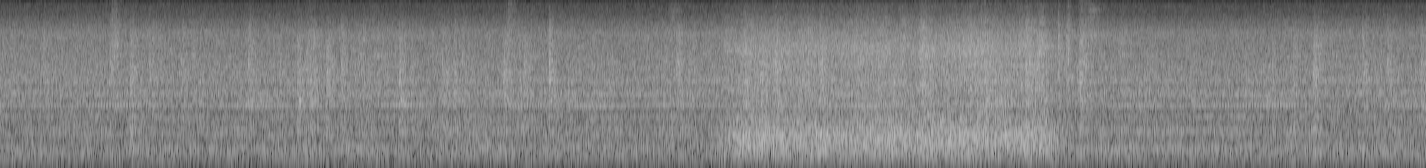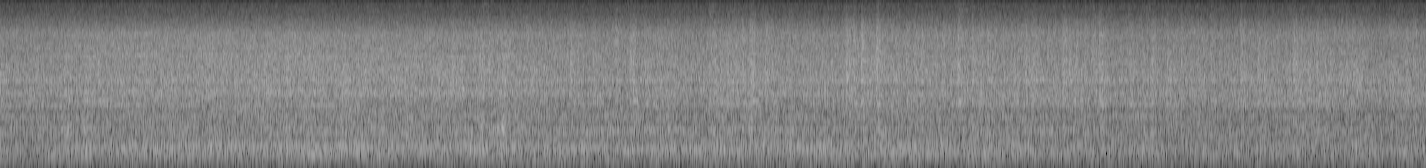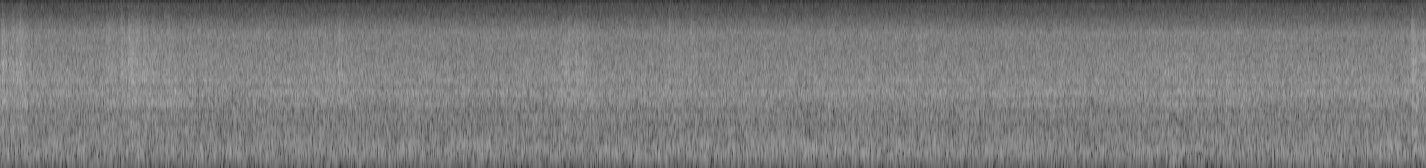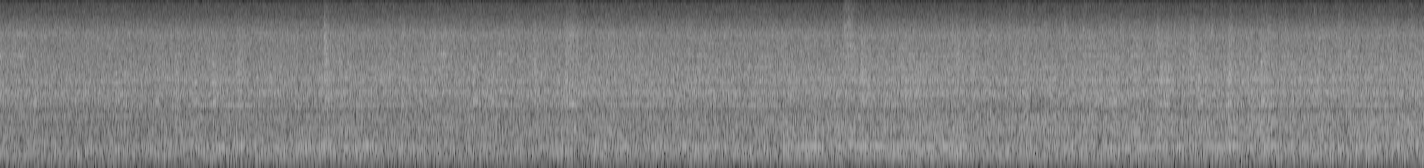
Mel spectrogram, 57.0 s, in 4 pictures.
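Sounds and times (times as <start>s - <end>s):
train rumbling along track: 0.0s - 57.0s
light clicks from rails: 0.4s - 5.7s, 42.6s - 43.2s.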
